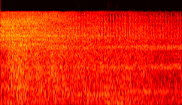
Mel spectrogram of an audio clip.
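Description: Cartoon sound effect of a heavy machine rumbling, a loud low rumble with hiss that eases a little near the end.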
